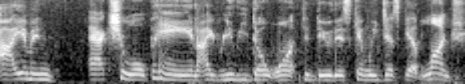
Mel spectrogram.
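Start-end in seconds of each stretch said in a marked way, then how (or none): none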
